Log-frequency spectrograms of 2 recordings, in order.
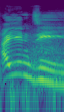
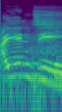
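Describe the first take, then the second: No difference in how they are said.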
